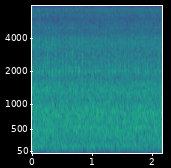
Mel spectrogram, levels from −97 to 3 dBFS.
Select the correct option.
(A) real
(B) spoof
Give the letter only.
A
